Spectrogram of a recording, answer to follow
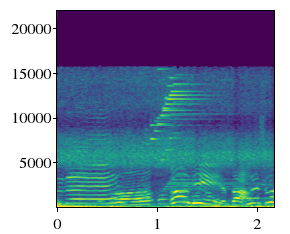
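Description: Excited high-pitched voices calling out and cheering in congratulation for a holed birdie putt, with a low thud at the very start and a short rising high sound a little past one second in.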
